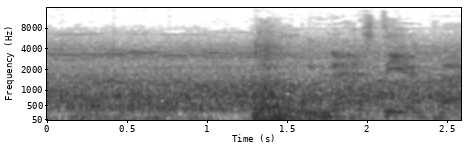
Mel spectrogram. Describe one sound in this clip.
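A body slams hard onto a wrestling mat with a thud.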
